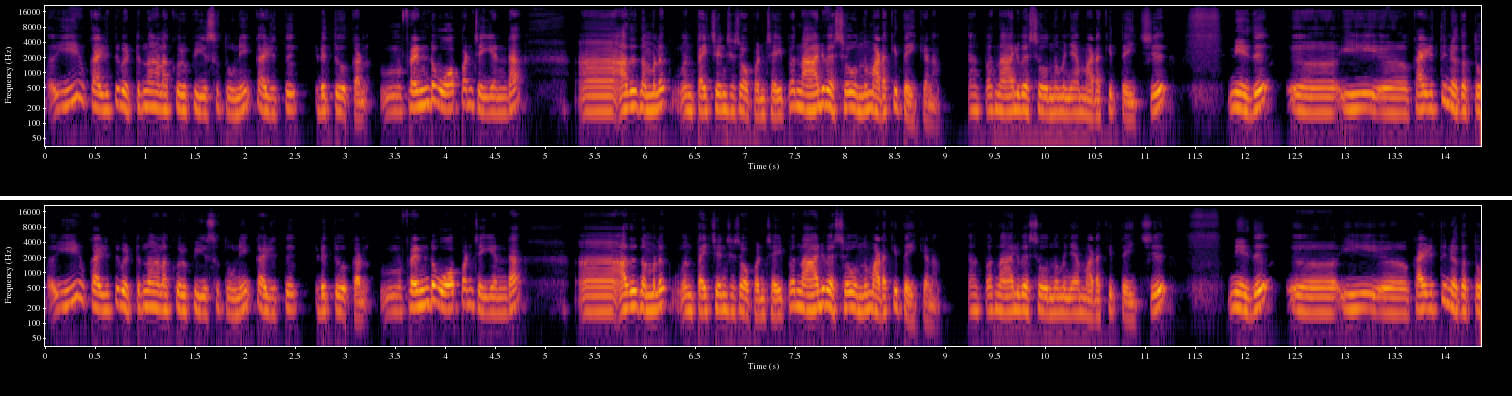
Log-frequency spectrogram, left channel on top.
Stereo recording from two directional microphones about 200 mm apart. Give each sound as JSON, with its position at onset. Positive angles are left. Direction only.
{"t": 0.0, "sound": "speech", "side_deg": 10}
